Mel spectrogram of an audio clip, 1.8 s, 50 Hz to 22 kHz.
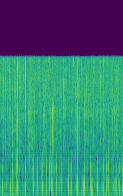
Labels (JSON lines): {"label": "biophony, pulse", "recorder": "SoundTrap 300"}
